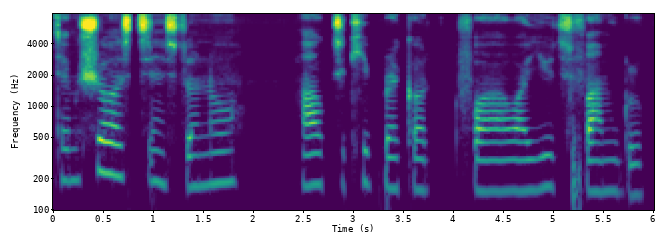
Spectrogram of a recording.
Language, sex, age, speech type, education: Nigerian Pidgin, female, 15-29, spontaneous, secondary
